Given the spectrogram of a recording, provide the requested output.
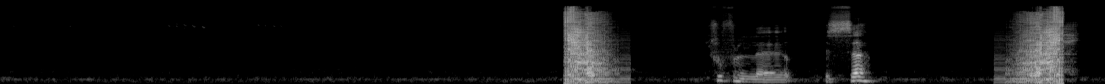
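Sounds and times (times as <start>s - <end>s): faint outdoor background: 0.0s - 11.0s
bow shot: 5.6s - 6.2s.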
